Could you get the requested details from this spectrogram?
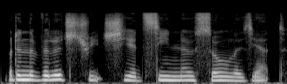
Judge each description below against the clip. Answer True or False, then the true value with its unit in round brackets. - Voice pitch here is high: True (195 Hz)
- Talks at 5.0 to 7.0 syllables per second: True (5.2 syllables/s)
